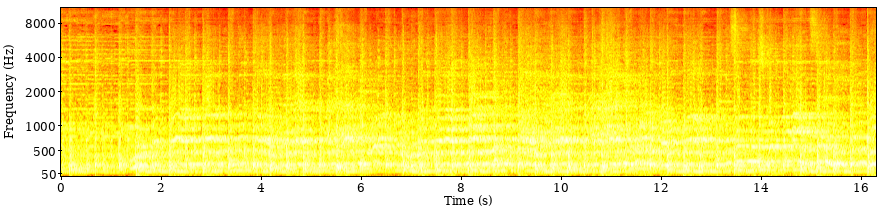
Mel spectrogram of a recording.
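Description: Live Arabic song with orchestra: several men's voices singing together in a chant-like chorus over strings and a steady beat.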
